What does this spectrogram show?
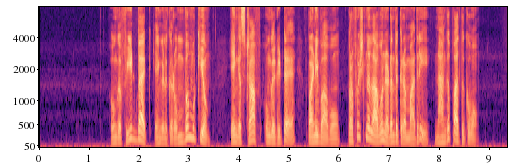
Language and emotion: Tamil, happy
